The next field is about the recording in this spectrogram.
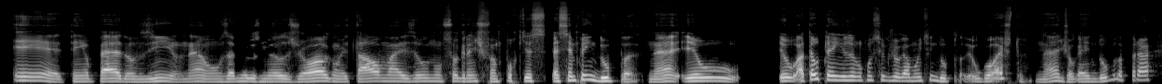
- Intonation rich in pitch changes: No, average, 3.3 semitones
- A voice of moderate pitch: Yes, medium, 145 Hz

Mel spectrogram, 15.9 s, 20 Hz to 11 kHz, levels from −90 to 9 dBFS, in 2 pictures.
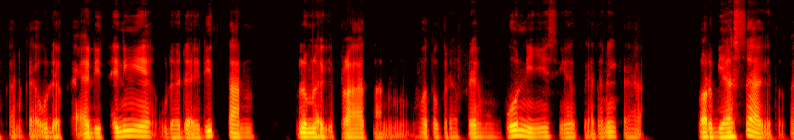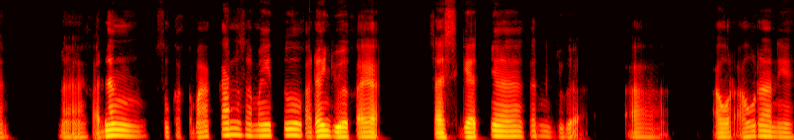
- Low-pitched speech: Yes, low, 105 Hz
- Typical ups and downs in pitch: Yes, average, 3.1 semitones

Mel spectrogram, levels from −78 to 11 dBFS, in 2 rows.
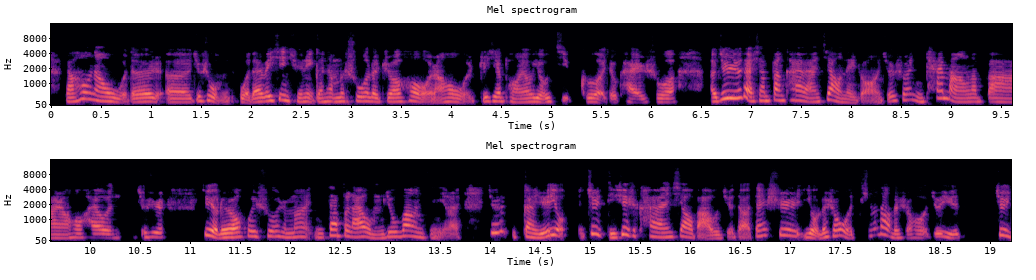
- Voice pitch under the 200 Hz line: Yes, high, 190 Hz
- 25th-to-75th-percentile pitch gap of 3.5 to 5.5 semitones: Yes, average, 5.1 semitones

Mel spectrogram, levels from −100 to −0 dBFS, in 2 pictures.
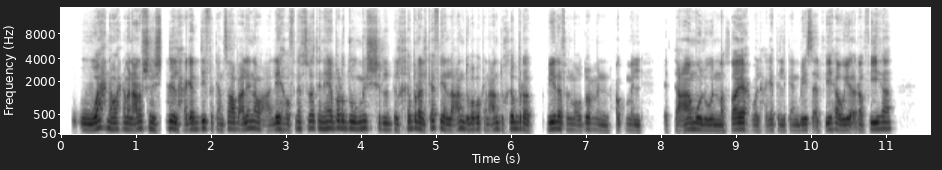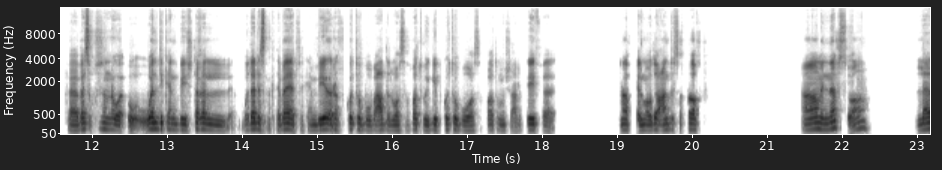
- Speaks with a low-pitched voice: Yes, low, 125 Hz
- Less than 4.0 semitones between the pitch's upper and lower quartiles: Yes, average, 2.9 semitones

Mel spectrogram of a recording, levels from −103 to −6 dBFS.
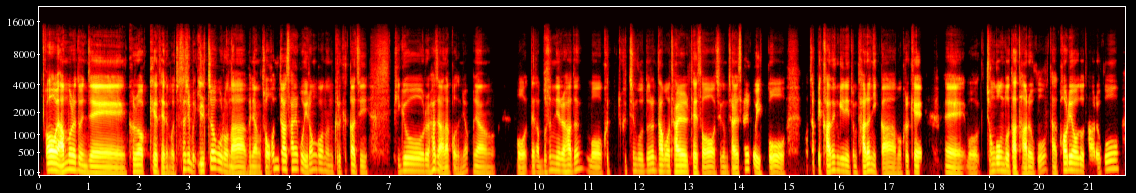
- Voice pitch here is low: Yes, low, 110 Hz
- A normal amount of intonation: Yes, average, 5.0 semitones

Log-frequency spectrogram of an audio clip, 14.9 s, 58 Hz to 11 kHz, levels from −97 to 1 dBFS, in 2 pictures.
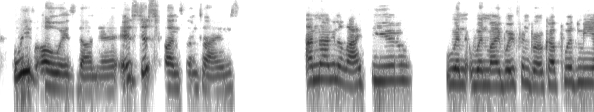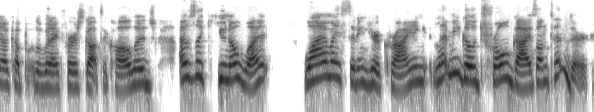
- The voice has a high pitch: Yes, high, 220 Hz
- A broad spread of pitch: Yes, wide, 5.8 semitones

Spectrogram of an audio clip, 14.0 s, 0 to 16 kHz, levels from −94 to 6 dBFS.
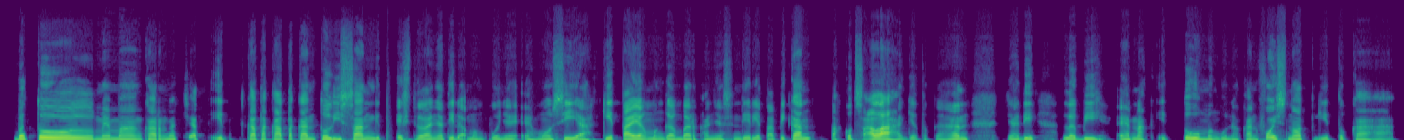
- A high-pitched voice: No, low, 135 Hz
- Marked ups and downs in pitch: Yes, wide, 7.2 semitones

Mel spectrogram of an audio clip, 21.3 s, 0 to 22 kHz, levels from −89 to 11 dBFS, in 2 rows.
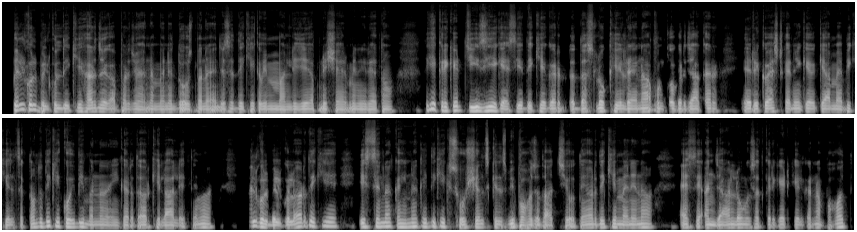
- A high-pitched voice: No, low, 105 Hz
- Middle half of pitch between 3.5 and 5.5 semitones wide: Yes, average, 4.0 semitones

